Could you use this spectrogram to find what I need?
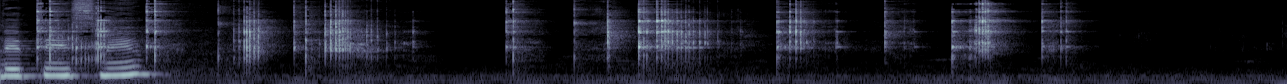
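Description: A metal spoon scrapes and taps against a ceramic bowl.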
